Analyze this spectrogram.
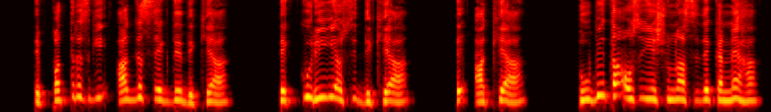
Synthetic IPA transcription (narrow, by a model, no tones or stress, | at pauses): t̪epɐt̪əɾəs̬ɡiɐɡseːk̚ʰd̪ed̪ɪkʰjaː | t̪ekʊɾiɡiʊsid̪ɪkʰjaː | t̪eʔaːkʰjaː | t̪ubit̪ãʔʊsjiːsunaːsd̪ekɐnːeɦaː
